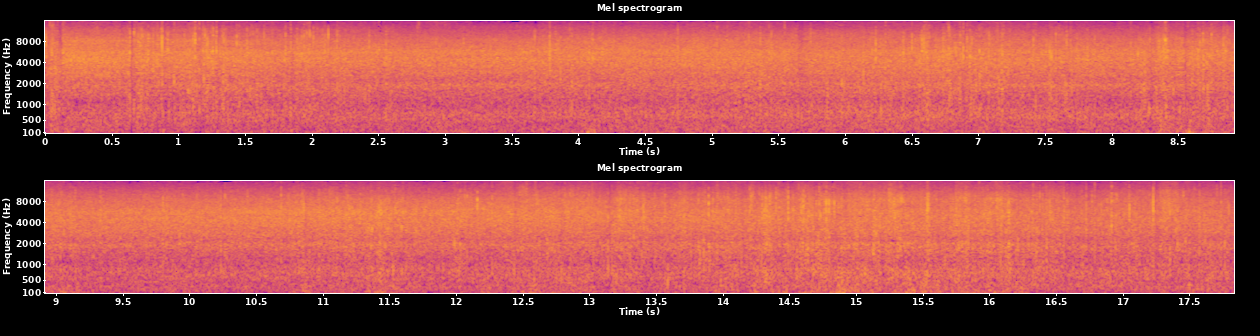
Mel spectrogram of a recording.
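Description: Steady hurricane rain, an even hiss with a few brief louder swells.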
